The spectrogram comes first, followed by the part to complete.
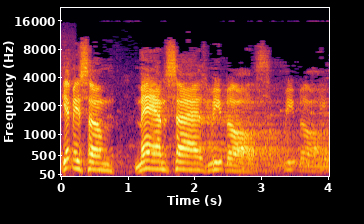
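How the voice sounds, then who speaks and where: Grumpy customer, super slow, gravelly, loud music behind. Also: male voice, a little high, reverberant, big-room sound, a crowd in the background, exaggerated voice. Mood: demanding.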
